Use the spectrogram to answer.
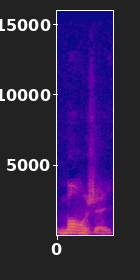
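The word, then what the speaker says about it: manger: the verb to eat Margie the ER is silent yeah so this word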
